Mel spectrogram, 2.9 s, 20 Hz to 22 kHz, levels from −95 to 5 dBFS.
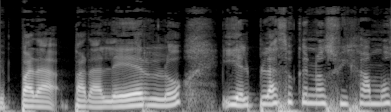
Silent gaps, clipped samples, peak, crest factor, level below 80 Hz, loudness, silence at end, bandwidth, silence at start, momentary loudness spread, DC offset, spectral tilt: none; under 0.1%; 0 dBFS; 16 dB; -30 dBFS; -16 LUFS; 0 s; 16.5 kHz; 0 s; 7 LU; under 0.1%; -8 dB/octave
